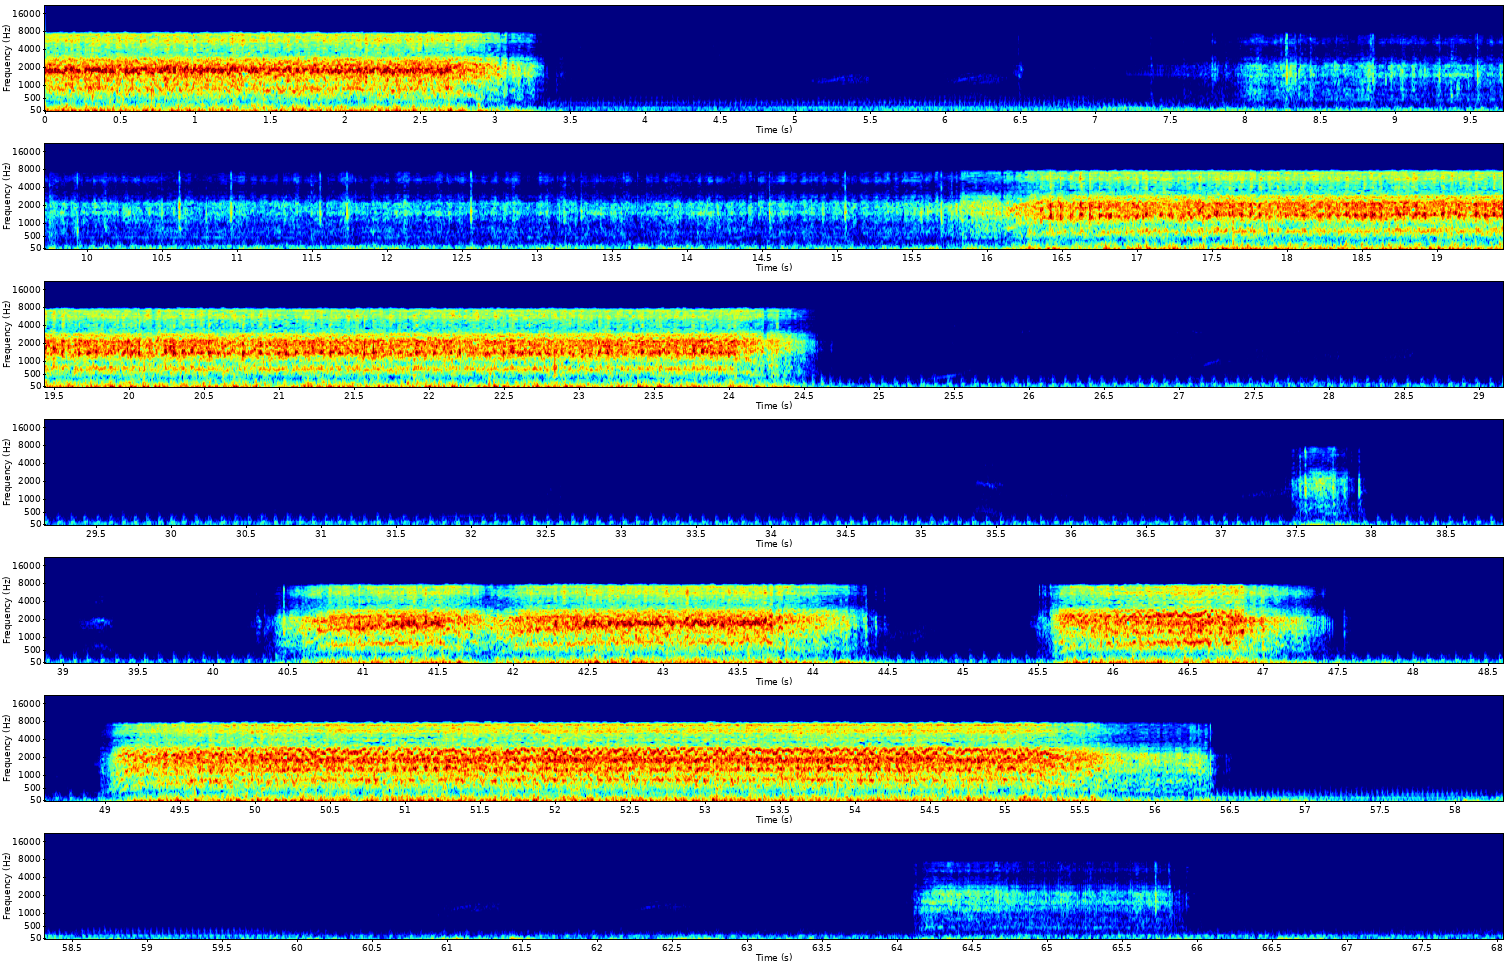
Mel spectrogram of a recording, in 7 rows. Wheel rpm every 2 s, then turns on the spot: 200, 70, 0, 10, 30, 30, 30, 40, 140, 170, 160, 160, 20, 0, 0, 0, 0, 0, 0, 0, 100, 150, 40, 70, 70, 200, 190, 160, 20, 0, 0, 0, 20, 0.
none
